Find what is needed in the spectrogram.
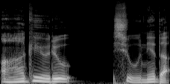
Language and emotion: Malayalam, sad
